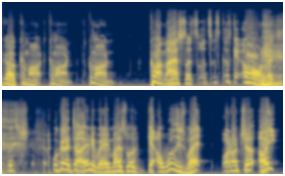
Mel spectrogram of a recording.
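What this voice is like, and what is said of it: Impression of a movie character. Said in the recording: “it doesn't even sound like him... It's awful... that was pretty good... my attempt to do an impression of him... It's pretty close. He sounds absurd.”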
